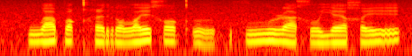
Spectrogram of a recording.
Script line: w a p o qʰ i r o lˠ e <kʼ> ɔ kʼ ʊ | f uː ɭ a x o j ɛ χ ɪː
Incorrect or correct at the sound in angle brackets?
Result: incorrect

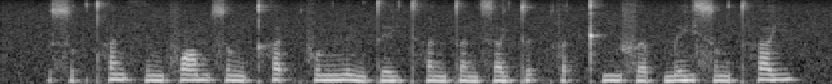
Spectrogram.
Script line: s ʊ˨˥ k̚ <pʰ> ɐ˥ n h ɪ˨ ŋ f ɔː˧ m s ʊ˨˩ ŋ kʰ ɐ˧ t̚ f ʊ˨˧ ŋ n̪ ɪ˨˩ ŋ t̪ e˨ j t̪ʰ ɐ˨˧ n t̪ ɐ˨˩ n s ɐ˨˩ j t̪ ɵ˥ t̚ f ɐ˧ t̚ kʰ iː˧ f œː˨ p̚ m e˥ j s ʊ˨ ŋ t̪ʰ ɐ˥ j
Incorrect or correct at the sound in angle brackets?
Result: incorrect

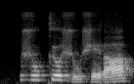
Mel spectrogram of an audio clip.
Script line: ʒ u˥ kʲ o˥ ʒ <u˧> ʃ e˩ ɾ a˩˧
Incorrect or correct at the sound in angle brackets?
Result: incorrect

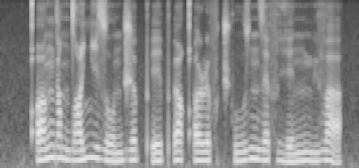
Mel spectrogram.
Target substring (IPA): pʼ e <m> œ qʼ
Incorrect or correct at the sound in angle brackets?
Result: incorrect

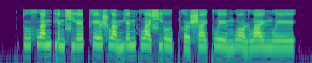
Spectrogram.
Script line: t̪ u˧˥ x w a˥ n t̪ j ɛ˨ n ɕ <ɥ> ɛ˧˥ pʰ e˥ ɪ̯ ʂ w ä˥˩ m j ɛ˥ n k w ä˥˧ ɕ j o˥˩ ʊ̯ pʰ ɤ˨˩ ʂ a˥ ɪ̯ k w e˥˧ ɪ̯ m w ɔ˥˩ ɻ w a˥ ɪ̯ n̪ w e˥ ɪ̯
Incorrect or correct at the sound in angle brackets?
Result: incorrect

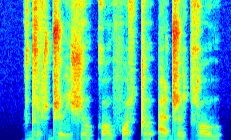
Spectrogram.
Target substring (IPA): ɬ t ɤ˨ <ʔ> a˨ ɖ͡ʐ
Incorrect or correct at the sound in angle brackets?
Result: correct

